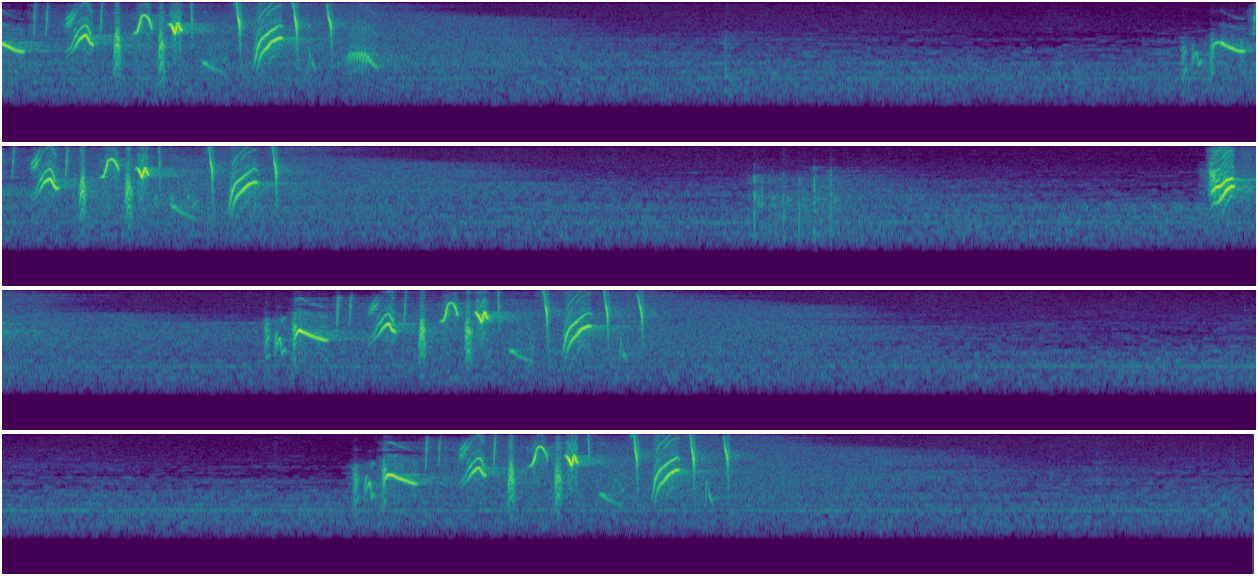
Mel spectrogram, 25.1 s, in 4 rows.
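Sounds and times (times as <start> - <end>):
Hooded oriole calling: 0.0 - 2.1, 5.9 - 7.8, 12.3 - 12.6, 13.8 - 15.9, 20.6 - 23.1.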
